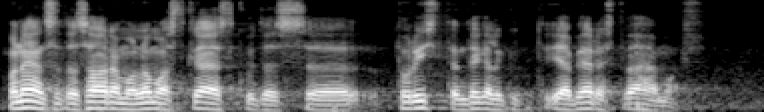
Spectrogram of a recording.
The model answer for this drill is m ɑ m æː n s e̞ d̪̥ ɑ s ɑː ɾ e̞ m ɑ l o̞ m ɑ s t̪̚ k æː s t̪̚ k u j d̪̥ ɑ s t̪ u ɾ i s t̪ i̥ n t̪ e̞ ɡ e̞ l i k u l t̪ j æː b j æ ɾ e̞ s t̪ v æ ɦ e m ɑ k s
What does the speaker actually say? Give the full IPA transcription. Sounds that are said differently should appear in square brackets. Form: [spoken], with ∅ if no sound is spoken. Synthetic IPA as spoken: m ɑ [n] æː n s e̞ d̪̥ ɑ s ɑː ɾ e̞ m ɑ l o̞ m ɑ s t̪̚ k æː s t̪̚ k u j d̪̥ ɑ s t̪ u ɾ i s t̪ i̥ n t̪ e̞ ɡ e̞ l i k u l t̪ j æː b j æ ɾ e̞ s t̪ v æ ɦ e m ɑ k s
